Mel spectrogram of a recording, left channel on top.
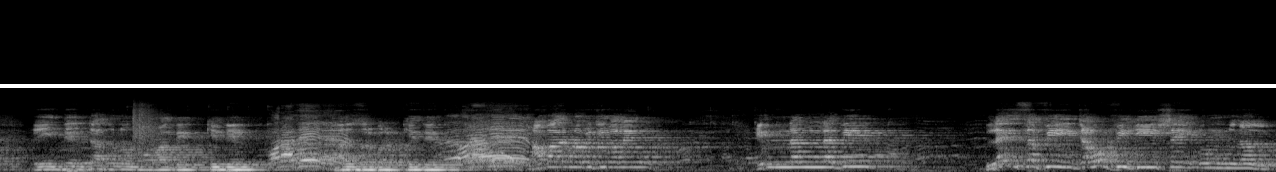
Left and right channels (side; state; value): left; silent; digital silence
